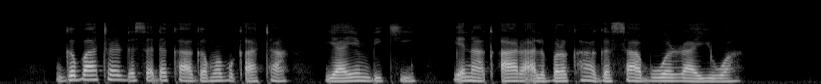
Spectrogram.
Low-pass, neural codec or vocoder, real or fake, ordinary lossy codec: 7.2 kHz; none; real; none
